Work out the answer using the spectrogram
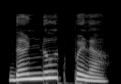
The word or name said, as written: ದಂಡೋತ್ಪಳ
